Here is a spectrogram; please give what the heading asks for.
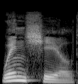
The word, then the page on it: windshield: British English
